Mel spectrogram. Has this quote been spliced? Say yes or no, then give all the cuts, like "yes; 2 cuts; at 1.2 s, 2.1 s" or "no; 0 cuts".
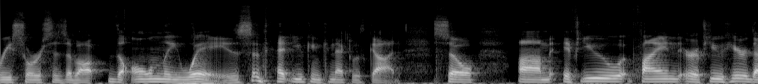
yes; 1 cut; at 4.3 s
